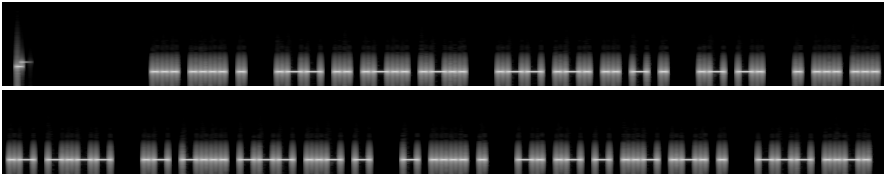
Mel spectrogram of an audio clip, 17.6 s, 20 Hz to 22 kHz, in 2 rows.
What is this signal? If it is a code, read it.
Morse code, heard as a keyed tone, about 25 wpm, 700 Hz. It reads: SHE WILL WRITE AN ESSAY ABOUT THE NATURE OF
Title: Sentences from Top 1500 Words 25wpm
